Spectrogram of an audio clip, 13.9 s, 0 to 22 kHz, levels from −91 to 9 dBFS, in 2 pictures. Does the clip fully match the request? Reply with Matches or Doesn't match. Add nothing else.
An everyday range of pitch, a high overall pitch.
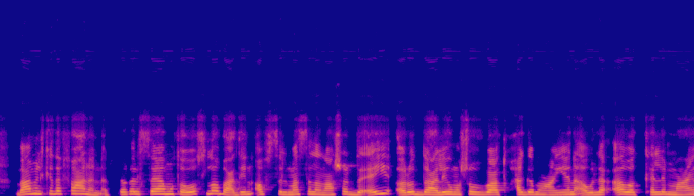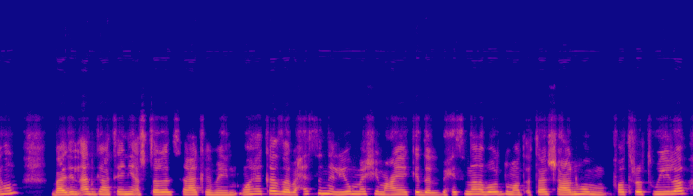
Doesn't match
